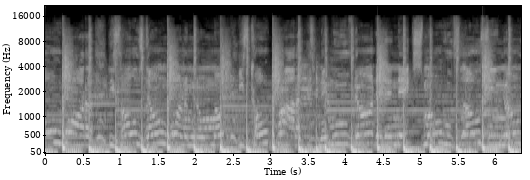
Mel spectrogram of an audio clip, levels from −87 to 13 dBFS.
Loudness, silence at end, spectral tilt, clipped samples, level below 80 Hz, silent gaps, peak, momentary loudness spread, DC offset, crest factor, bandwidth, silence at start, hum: -11 LUFS; 0 s; -4.5 dB/octave; under 0.1%; -14 dBFS; none; 0 dBFS; 2 LU; under 0.1%; 10 dB; 16 kHz; 0 s; none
